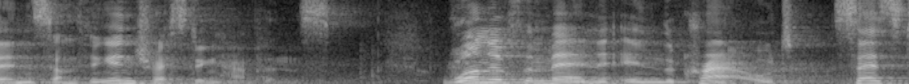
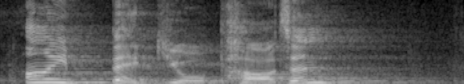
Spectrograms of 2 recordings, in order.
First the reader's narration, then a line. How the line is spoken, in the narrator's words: Brian's mother replies in a scandalized voice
